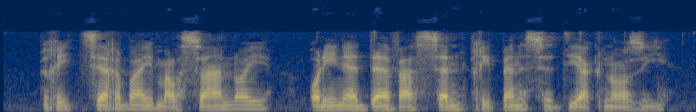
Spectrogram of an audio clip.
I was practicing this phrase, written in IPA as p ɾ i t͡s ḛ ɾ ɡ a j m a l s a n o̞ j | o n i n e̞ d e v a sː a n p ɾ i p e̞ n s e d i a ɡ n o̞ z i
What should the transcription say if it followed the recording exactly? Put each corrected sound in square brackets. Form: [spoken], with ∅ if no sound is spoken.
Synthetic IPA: p ɾ i t͡s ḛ ɾ [b] a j m a l s a n o̞ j | o n i n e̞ d e v a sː [e] n p ɾ i p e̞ n s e d i a ɡ n o̞ z i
